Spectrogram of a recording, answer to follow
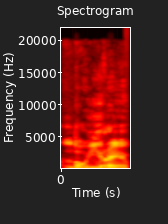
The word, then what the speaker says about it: Loire: Sungai Loire, bacanya Loire bos, baca bahasa Indonesianya.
